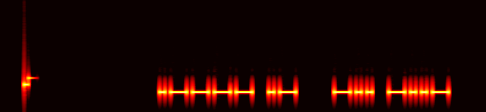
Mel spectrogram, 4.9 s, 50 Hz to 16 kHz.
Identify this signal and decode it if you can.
Morse code, heard as a keyed tone, about 22 wpm, 700 Hz. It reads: 1A DX
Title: Field Day Exchanges Encore - 22wpm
